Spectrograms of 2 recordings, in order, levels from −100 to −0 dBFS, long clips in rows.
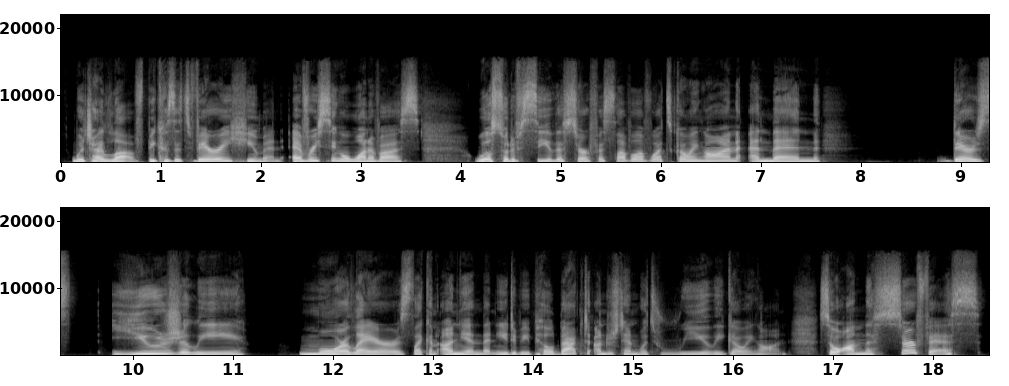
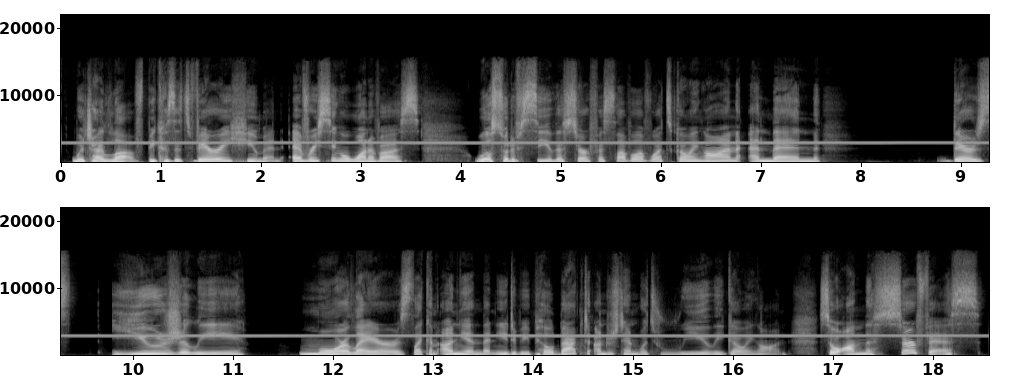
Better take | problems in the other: first | high-pitched whine; noticeable; throughout; 3 kHz, 15 dB below the speech

